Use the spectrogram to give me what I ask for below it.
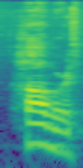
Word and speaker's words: Haworth: see here are called Haworth projections sometimes they're pronounced hollow earth projections here's another example showing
